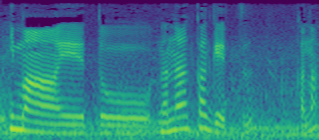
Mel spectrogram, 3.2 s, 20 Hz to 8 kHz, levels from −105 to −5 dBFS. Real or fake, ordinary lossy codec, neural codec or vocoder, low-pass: real; none; none; 7.2 kHz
